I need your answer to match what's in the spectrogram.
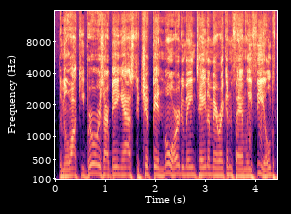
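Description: A man's voice: a little high, darkish tone, dry recording, poor audio. A man reading a scripted radio news bulletin in a matter-of-fact way. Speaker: news anchor.

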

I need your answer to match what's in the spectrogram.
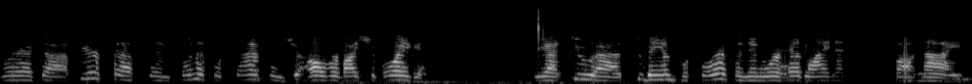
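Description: A man in a band calling into a radio show on speakerphone, talking haltingly and apologizing. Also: very high-pitched, animated, vocal fry, dry recording. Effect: heard over speakerphone. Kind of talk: casual radio phone interview. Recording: dull lo-fi phone line.

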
